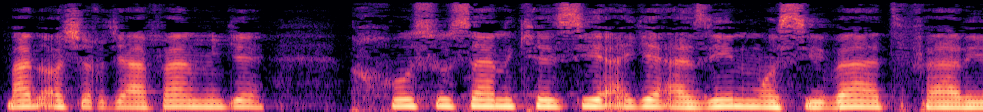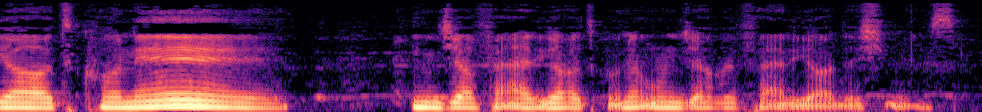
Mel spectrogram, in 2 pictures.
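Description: A man preaching a mourning sermon, moving between quiet narration and chanted, wailing cries. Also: a little high, little pitch movement, vocal fry.

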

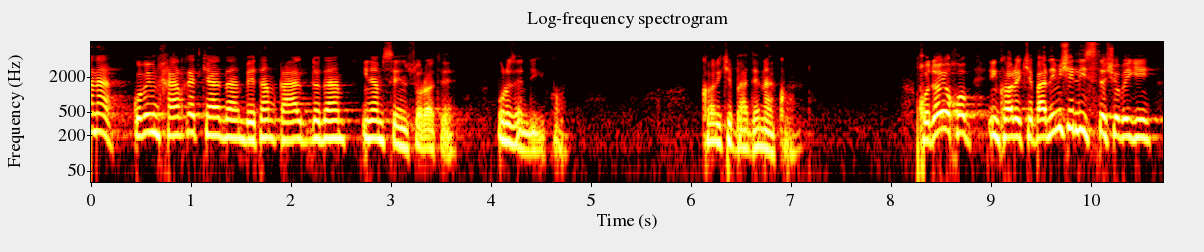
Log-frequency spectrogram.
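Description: A man's voice: a little high, gravelly, darkish tone. A man preaching a religious sermon, exhorting his listeners with rhetorical questions and reciting Arabic verses in a chanted tone.

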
